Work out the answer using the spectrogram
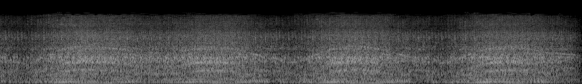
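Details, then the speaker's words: ZAZ Slavuta injector engine before repair, idle control valve already replaced without effect: revs swell and sag roughly every second and a half without settling; hunting idle from dirty throttle body. "Và bây giờ máy đang chạy không ổn định."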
